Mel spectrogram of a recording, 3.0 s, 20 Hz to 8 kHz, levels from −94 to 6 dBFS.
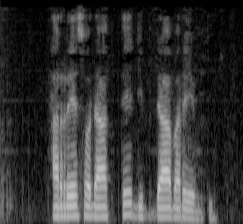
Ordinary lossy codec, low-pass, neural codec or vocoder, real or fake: AAC, 48 kbps; 7.2 kHz; none; real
